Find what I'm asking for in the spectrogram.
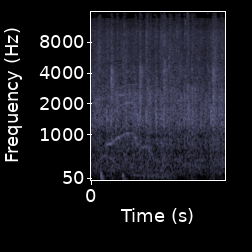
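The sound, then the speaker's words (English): Audience applause in a hall, faint and even, with a constant patter of many hands clapping and no break. “So could you give them a hand? They're amazing.”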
